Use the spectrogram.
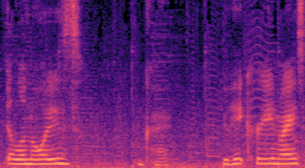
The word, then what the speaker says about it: Illinois: ill nois isn't special you don't pronounce the S Illinois okay you hate Korean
